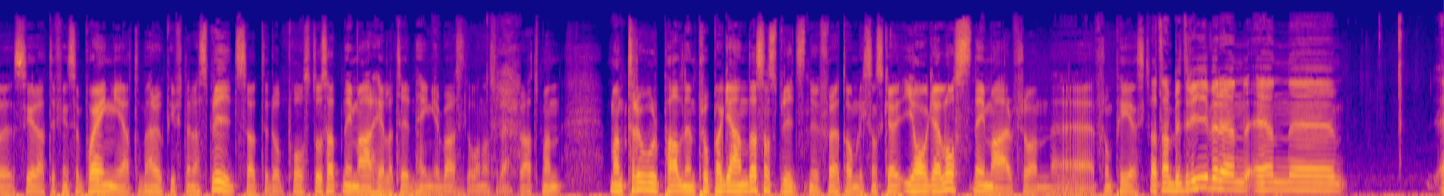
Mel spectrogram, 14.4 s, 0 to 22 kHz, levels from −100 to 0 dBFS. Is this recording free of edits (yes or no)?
no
